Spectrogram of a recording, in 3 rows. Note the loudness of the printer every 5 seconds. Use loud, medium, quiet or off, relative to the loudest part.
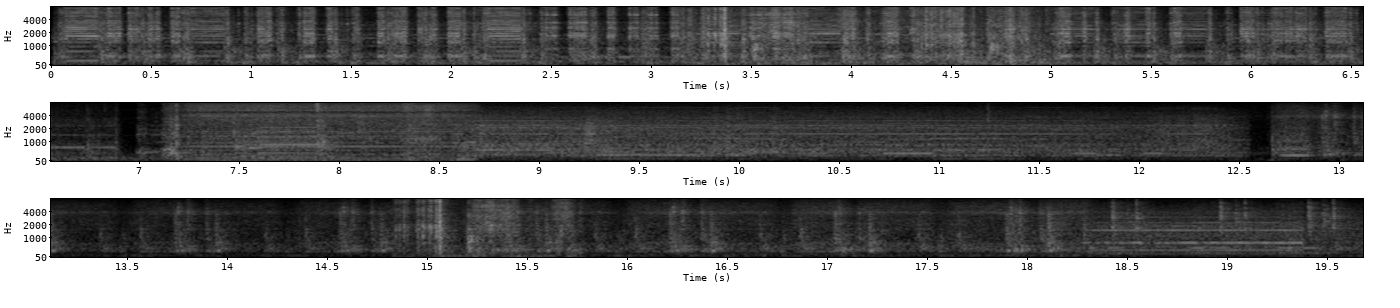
loud, loud, medium, medium.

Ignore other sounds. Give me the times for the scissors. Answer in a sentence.
You can hear the scissors from 3.1 to 5.1 s and from 14.8 to 15.8 s.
